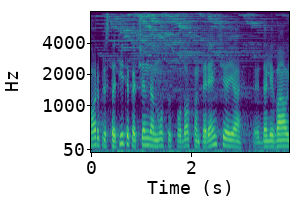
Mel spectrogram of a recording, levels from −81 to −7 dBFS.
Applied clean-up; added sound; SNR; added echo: none; Chime; 11 dB; none.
